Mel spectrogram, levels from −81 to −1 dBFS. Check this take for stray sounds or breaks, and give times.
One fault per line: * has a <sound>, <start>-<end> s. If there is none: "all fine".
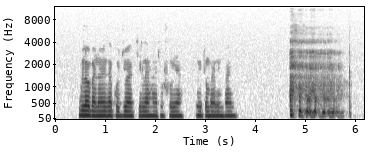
* has a laugh, 4.7-5.9 s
